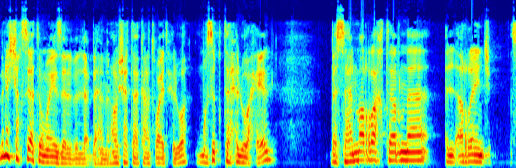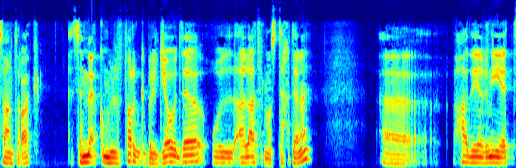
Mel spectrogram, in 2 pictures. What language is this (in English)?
Arabic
